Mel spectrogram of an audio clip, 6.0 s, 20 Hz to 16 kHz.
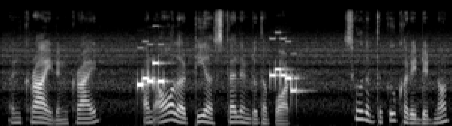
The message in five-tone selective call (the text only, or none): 35404 68651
